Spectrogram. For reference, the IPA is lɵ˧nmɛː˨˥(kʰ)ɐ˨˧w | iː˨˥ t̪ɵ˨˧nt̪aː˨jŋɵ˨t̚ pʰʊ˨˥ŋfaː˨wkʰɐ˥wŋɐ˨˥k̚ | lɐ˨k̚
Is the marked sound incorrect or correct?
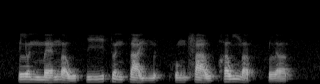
incorrect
